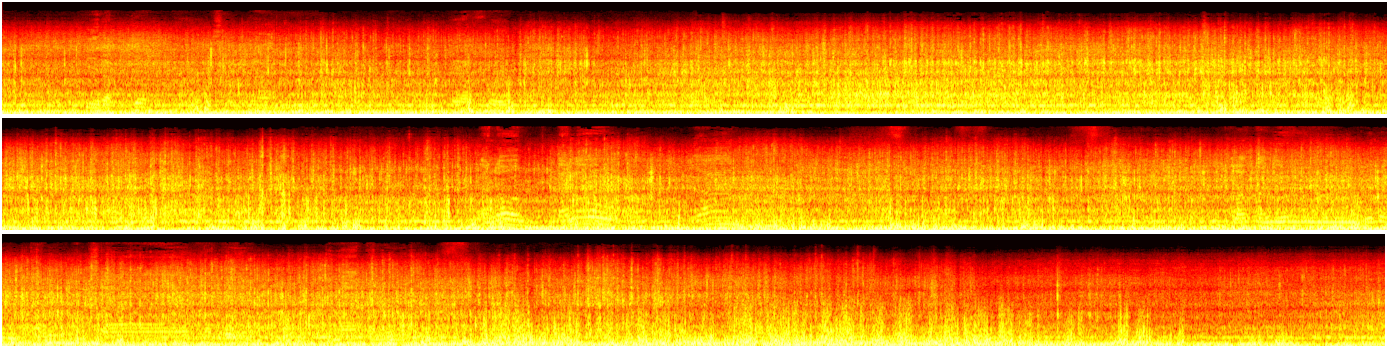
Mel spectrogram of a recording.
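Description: Wind buffeting the microphone and tyres rolling over a gravel road as a mountain bike descends fast downhill: a loud, steady rumble with a constant drone running through it.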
